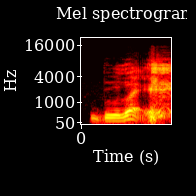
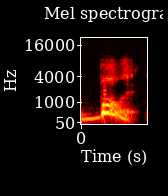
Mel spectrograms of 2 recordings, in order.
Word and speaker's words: Boulay: Boulay. That's not my name. My name is Bullet. Boulay. It is spelled like if you was pronouncing it in French, it would pronounce Boulay, not bullet.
